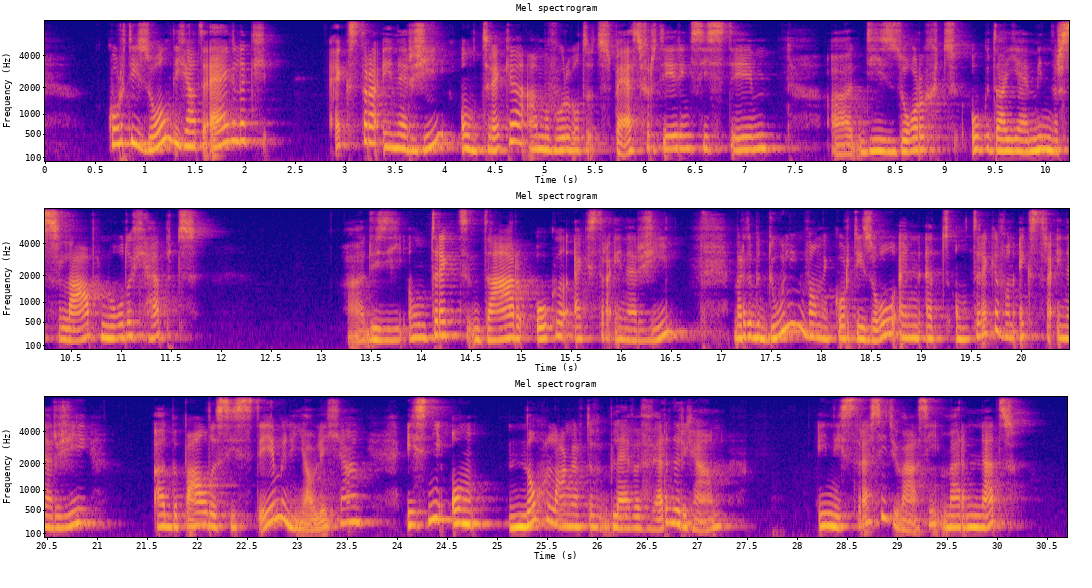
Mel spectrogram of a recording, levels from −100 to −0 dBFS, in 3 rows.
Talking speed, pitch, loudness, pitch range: 120 wpm, 230 Hz, -22 LUFS, 210-255 Hz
